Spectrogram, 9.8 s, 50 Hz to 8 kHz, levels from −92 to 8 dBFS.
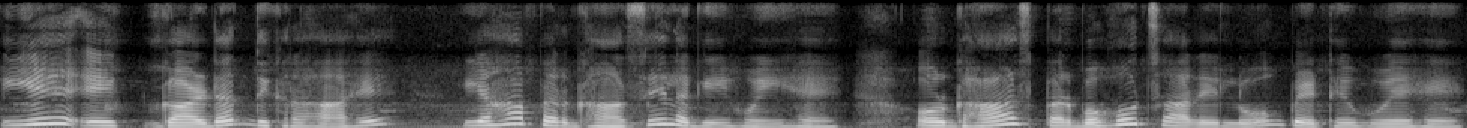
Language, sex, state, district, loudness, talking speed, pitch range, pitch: Hindi, female, Madhya Pradesh, Bhopal, -17 LUFS, 130 wpm, 190-250 Hz, 215 Hz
